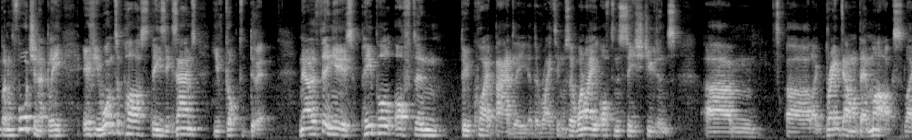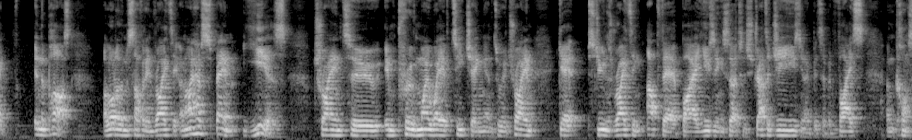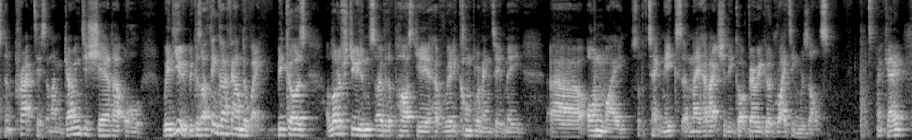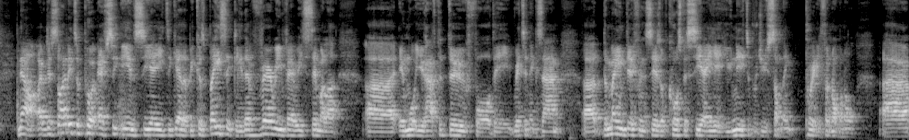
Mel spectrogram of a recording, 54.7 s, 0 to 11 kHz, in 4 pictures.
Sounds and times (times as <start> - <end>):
Speech: 0.0 - 54.6.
